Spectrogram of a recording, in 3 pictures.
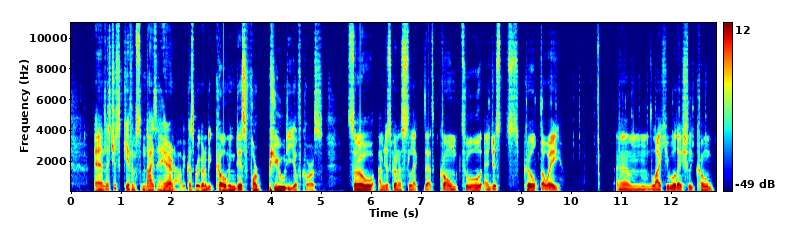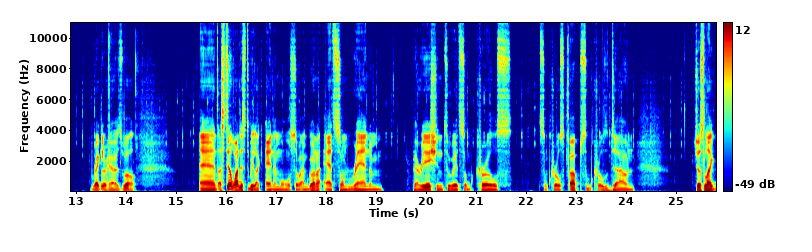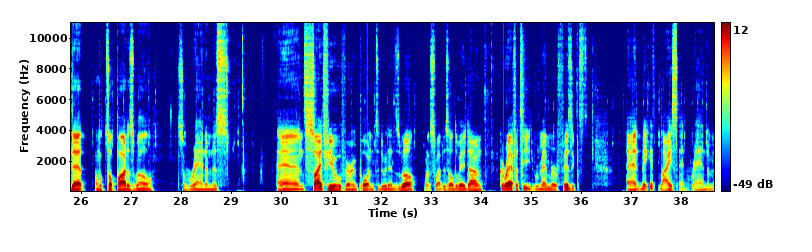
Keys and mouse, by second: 0.2 click, 0.2-16.8 right drag, 7.3-14.5 drag, 9.0-16.8 middle drag, 14.2 f, 14.7-16.2 drag, 16.0 f, 16.5 drag, 28.4-29.1 drag, 28.4-29.4 middle drag, 28.4-38.6 right drag, 28.9 f, 29.9-35.3 middle drag, 31.2-38.6 drag, 34.2 ctrl+z.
